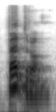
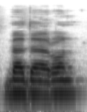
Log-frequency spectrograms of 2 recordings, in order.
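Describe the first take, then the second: First: No vowel is heard after the d. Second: An a vowel is heard after the d. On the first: The speaker calls it right. "The following word is pronounced as bedron" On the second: The speaker calls it wrong. "It is not badarun with fatha"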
